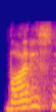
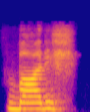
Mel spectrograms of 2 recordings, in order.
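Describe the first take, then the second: First: बारिश ending in "s", as बारिस; "s" in place of "sh" in बारिश; mispronounced श. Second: बारिश ending in a clear "sh"; careful "sh" at the end of बारिश; correct श. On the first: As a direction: end बारिश on a plain स. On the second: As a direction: finish बारिश on a full श. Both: Shown as a demonstration. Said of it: "बारिश नहीं है".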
